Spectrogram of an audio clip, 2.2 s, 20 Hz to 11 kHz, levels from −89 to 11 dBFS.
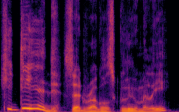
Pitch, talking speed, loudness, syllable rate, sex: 145 Hz, 135 wpm, -17 LUFS, 3.9 syllables/s, male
